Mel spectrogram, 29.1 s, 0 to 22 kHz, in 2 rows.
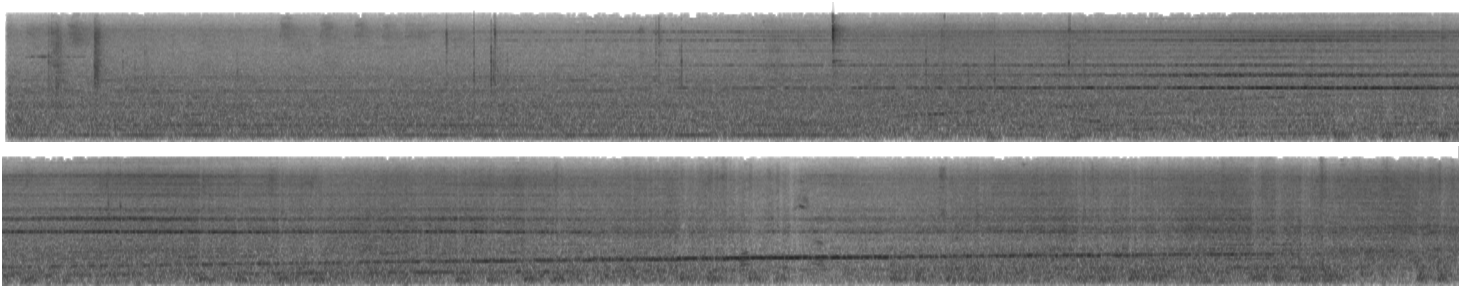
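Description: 12-car Southern class 377 Electrostar electric multiple unit pulling away. A steady hum while it stands gives way, about a third of the way in, to a traction-motor whine that climbs steadily in pitch as the train gathers speed, over wheel and rail noise.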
